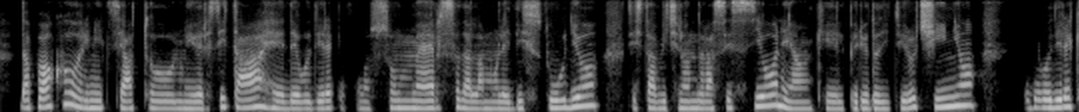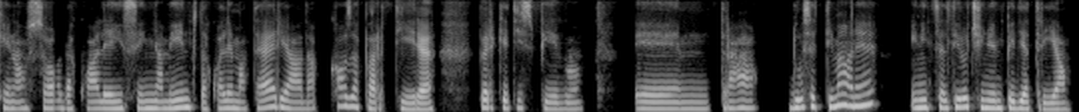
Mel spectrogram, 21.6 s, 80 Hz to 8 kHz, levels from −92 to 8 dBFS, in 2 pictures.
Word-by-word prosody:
da 205 - -2
poco 225 +7 0
ho 290 - +2
riniziato 195 -2 -2
l'università 205 +5 0
e 190 -2 -1
devo 180 0 -1
dire 185 +2 -2
che 190 -1 -26
sono 185 -2 -13
sommersa 195 +2 -1
dalla 180 -2 -1
mole 180 -1 -2
di 190 +2 -5
studio. 220 +8 +1 0.3
Si 215 - -14
sta 195 - -2
avvicinando 190 0 -1
la 185 0 -2
sessione 245 +6 +3
e - - -1
anche 180 +1 -7
il 180 -1 -5
periodo 185 0 -2
di 180 0 -3
tirocinio 230 +6 +3 0.4
e 200 - -16
devo 205 0 +1
dire 210 +3 +4
che 205 -4 -5
non 185 +1 -4
so 190 +1 +1
da 180 -1 -3
quale 185 0 -1
insegnamento, 190 +3 +2
da 180 - -5
quale 190 +2 -1
materia, 195 +1 0
da 180 +1 -9
cosa 245 -1 0
partire. 170 -3 +1 0.4
Perché 205 -1 0
ti 200 +1 -7
spiego: 170 -2 -2 0.5
ehm, 175 0 -2
tra 195 0 -2 0.3
2 205 +1 +3
settimane 250 +5 +3 0.3
inizia 205 +1 +2
il 195 - +1
tirocinio 220 -2 +4
in 195 0 +3
pediatria 175 -3 +1
195 Hz, 145 wpm, -25 LUFS, 180-210 Hz, 0.5 s, dire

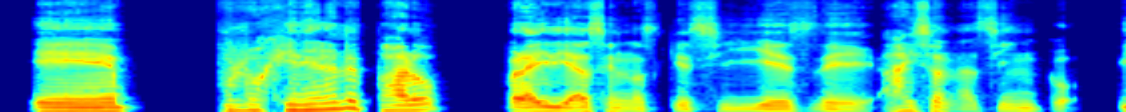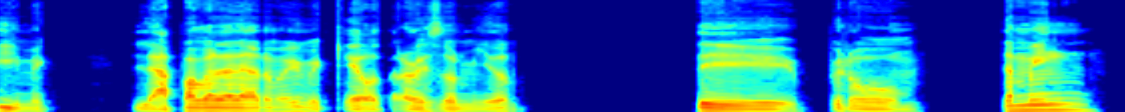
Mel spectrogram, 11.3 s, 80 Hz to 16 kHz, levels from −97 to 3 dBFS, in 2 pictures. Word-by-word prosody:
Eh, 130 -1 +5 0.4
por 160 - -3
lo 170 - -2
general 180 +4 +3
me 230 0 +4
paro, 160 -1 +2 0.3
pero 135 -1 +5
hay 135 +2 +5
días 135 0 +1
en 120 -3 -7
los 105 -2 -11
que 105 -2 -9
sí 110 +1 -6
es 110 0 -3
de: 95 -4 -5
"Ay, 150 - -4
son 140 -2 -4
las 110 0 -14
5", 115 -1 -12 0.2
y 125 -2 -1
me 110 -2 -11 0.4
la - - +1
apago 125 0 +3
la 125 -1 +6
alarma, 125 +2 +1
y 140 - -3
me 110 -4 -7
quedo - - -1
otra - - -4
vez 105 0 -2
dormido, 110 +1 -5 0.9
eh, 105 -6 +3
pero 105 -3 -3 0.5
también. 165 +2 +1
120 Hz, 180 wpm, -24 LUFS, 110-140 Hz, 0.9 s, la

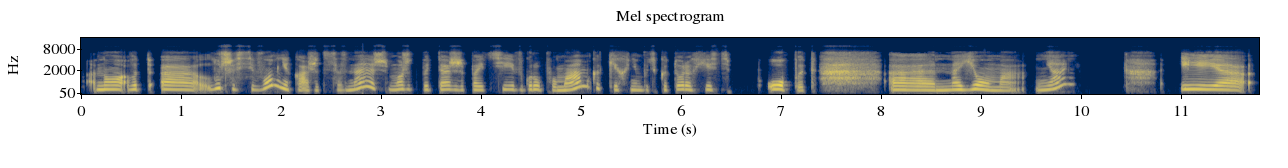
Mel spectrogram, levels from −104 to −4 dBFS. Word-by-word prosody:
Но 230 0 +3
вот, 230 0 -2 0.2
э, 225 -2 +3
лучше 285 -3 +1
всего, 235 - -1
мне 320 - 0
кажется, 180 -4 -4
знаешь, 295 - 0
может 235 +2 -4
быть, 215 -1 -8
даже 220 -2 +3
пойти 215 +2 -5
в 205 - -17
группу 225 -3 -4
мам 215 - +2
каких-нибудь, 205 - -7
у - - -58
которых 220 +1 -4
есть 220 -2 -8 0.3
опыт, 230 -7 +2 0.7
а, 205 -2 +3
наёма 215 -1 0
нянь, 230 - -1 1.2
и, 240 -1 +5
э, 205 -2 +4
220 Hz, 125 wpm, -24 LUFS, 205-235 Hz, 1.2 s, и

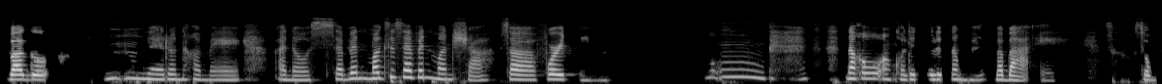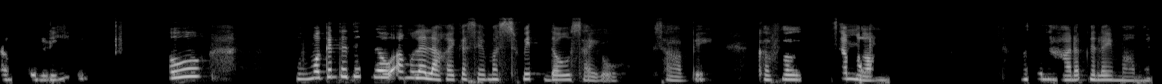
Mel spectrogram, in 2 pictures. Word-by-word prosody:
bago, 225 -1 +9 0.6
mm, 275 0 -1
meron 235 -1 +2
na - - -11
kami 210 -1 -3 0.3
ano, 205 -3 -2
seven, 255 +6 0
mag-se-seven 320 +3 +4
months 240 -3 +1
siya 195 0 -5
sa 220 -2 +3
14. 215 -5 +2 1.0
Hmm, 325 -2 -5 0.8
naku 265 0 +5
ang 235 -1 -2
kulit-kulit 225 0 0
ng 230 - +1 0.3
ba 220 -1 +3
babae 190 -3 0 0.8
sobrang 215 +1 -3 0.2
kulit. 215 +7 -5 1.0
Oh, 365 +5 +5 0.9
maganda 305 +8 +1
din 365 0 -2
daw 325 0 +5
ang 305 0 0
lalaki 240 -7 +3
kasi 230 0 -5
mas 230 0 -2
sweet 245 -1 -3
daw 210 +1 -1
sa'yo 180 -4 -9 0.3
sabi 200 +5 -10 0.5
kapag 220 0 -1 0.3
sa 270 - -1
mom. 200 -6 -1 1.3
Mas 230 0 -5
hinahanap 215 -3 -4
nila 215 -2 -1
yung 195 - -7
mama. 180 - -10
230 Hz, 105 wpm, -24 LUFS, 210-270 Hz, 1.3 s, bago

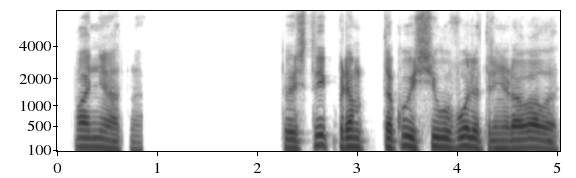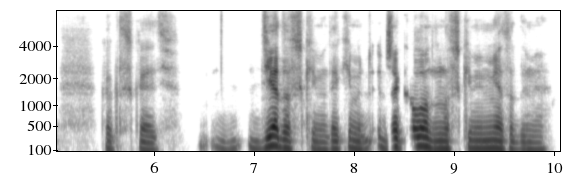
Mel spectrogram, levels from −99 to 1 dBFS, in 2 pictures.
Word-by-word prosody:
Понятно. 130 -7 -3 1.4
То 130 - -1
есть 120 -1 -4
ты 165 +2 0
прям 145 -3 0
такую 145 +2 +2
силу 145 +3 +1
воли 140 +2 +2
тренировала, 120 -2 +1 0.4
как - - -10
это - - -17
сказать, 100 -3 -9 0.2
д 115 -2 -17
дедовскими 120 -4 +3
такими 115 +1 -4
дж 115 - -12
джеколондановскими 125 -3 +2
методами. 110 -4 -3
120 Hz, 105 wpm, -24 LUFS, 115-140 Hz, 1.4 s, дедовскими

